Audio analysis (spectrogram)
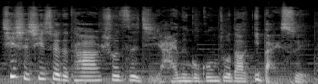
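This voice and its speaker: A woman's voice: fairly low pitch, expressive, quick pace. A woman in her sixties narrating a reflective, heartfelt voice-over. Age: 60s. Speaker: host. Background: soft music.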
